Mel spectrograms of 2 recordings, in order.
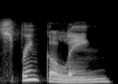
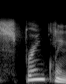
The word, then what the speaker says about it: sprinkling: Not sprinkling, not 3 syllables, 2 syllables. Spring, cling. It's sprinkling outside.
